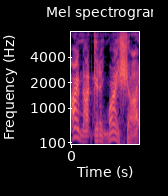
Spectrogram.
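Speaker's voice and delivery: grouchy character voice. Imagining Oscar the Grouch refusing a vaccine: Oscar the Grouch voice. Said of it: "Oscar the Grouch is like".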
